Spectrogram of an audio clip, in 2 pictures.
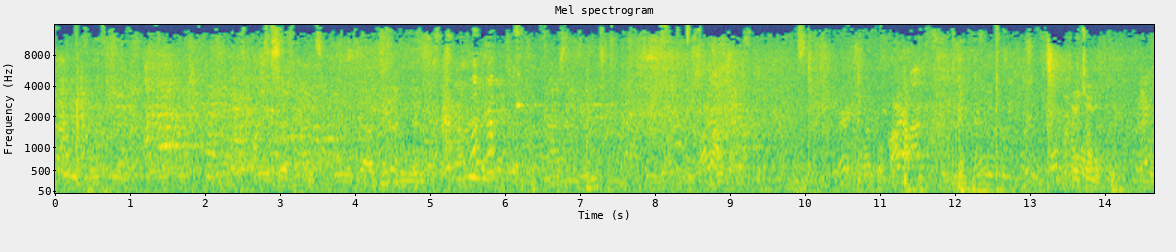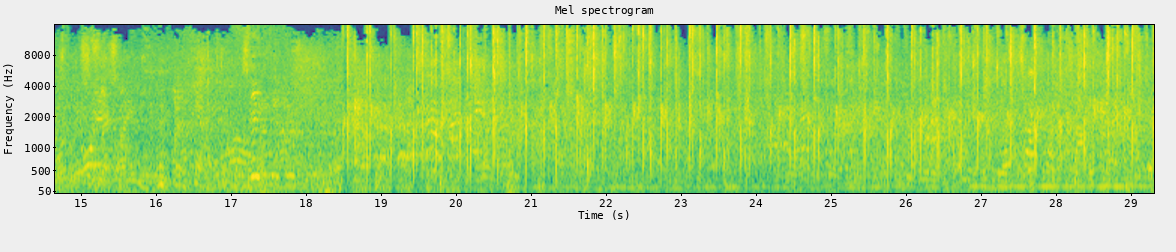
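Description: Children chatter and call out in a large echoing hall.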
